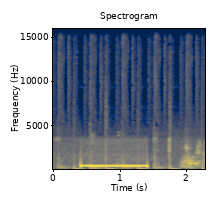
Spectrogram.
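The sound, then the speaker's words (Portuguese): A telephone call is dialed: one steady, loud tone holds for about a second, set among a series of short, regular clicks. A busier, softer stretch of sound follows near the end. “E ele quer ligar pra Lucimar, vamos lá.”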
